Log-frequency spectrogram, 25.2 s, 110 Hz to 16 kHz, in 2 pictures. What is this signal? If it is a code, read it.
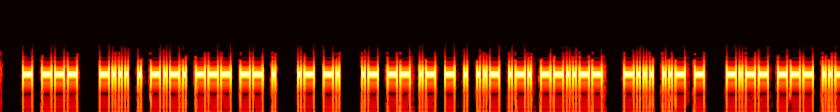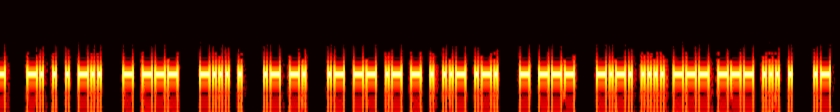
Morse code, heard as a keyed tone, about 25 wpm, 600 Hz. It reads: TO BECOME AN AMATEUR, BUT YOU NEED TO BE AN AMATEUR TO CHOOSE A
